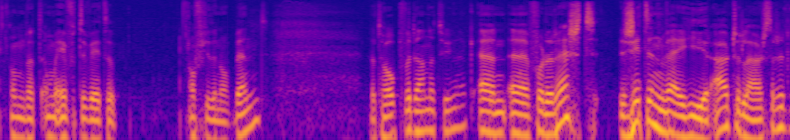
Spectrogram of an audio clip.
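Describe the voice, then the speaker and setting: A man's voice: lowish voice, mellow, no room sound. A man talking over a two-way radio link as a programme maker, hesitant and considerate, handing over as he goes. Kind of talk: two-way radio conversation with handovers.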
